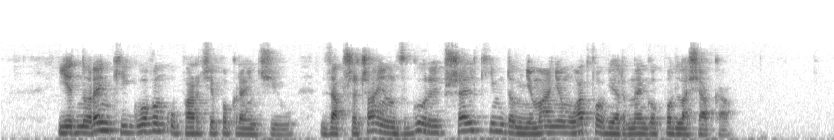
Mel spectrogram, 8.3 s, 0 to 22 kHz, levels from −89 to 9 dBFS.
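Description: Nothing in this speech recording stood out as a technical fault on listening.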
